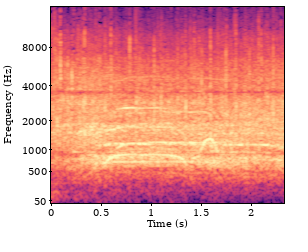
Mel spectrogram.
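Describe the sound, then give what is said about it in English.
A live audience breaks into loud, sustained applause, a thick and steady roar of clapping, with a faint whoop rising briefly in the middle. “And can I please have a huge round of applause for Chanel Miller,”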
